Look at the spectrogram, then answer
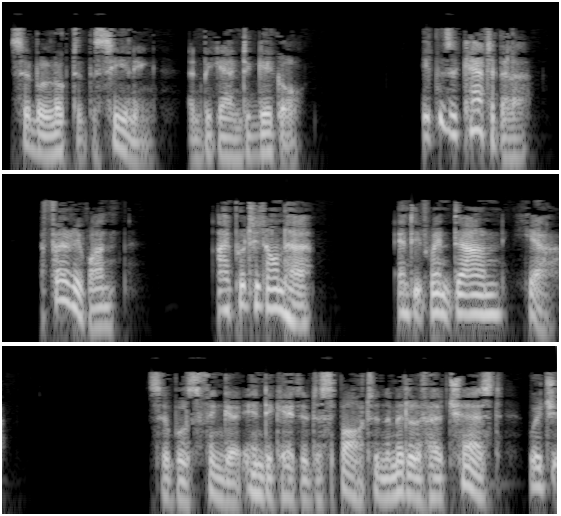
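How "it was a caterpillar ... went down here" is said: put-on higher, giggly child voice confessing mischief; little girl owning up to a caterpillar prank; naughty little girl. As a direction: play a five-year-old proud of a prank.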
